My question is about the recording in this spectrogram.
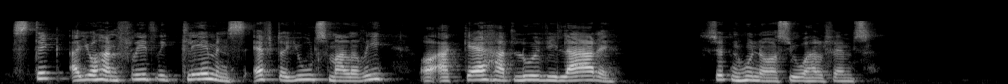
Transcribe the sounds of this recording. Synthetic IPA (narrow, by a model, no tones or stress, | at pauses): sd̥e̝ɡ̥æɐjo̝ɦænfʁiðˠʁiɡ̥̚kʰlemənsefd̥ɐjṵːlsmɑləʁi | ʔɒ̽ʔæɡ̥æɦɑd̥luðˠʋilɑːɾə | sød̥n̩hunɐðˠɒ̽syʊɒhælfem̰s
